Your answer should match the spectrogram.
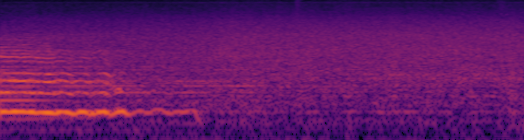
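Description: The last held chord of sung church music, steady in pitch, fading out about two seconds in, followed by steady room hiss.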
